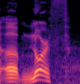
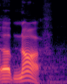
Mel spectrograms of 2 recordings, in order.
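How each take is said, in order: First: North is said in a plain standard way. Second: North is said with a Southern drawl. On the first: "instead of saying up north" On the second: "From the South, a lot of people had that draw. they'd say up north"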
